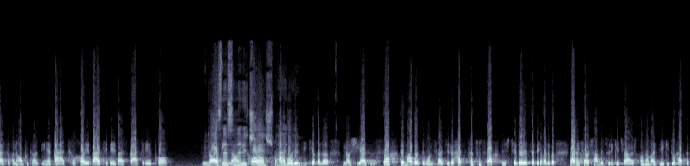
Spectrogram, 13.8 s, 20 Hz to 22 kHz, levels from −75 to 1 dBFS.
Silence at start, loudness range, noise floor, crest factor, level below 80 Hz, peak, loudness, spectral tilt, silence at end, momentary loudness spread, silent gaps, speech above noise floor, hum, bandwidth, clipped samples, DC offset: 0 s; 2 LU; -41 dBFS; 12 dB; -40 dBFS; 0 dBFS; -12 LUFS; -4.5 dB/octave; 0 s; 8 LU; none; 29 dB; none; 16.5 kHz; under 0.1%; 0.2%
